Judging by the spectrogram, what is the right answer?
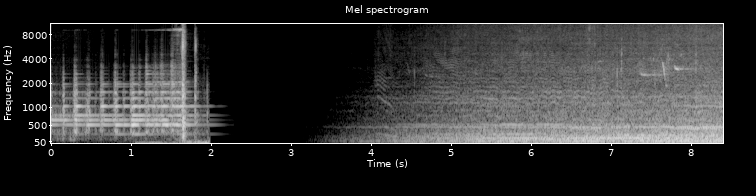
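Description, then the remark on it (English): After a brief tonal burst and a moment of silence, a dense honeybee buzz fades in and swells into a steady droning hum, with no voices. “Imagine you are a bee, a honeybee, and every morning you wake up in the greatest place on Earth.”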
